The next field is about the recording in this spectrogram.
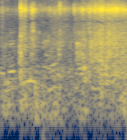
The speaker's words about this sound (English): So this is what it looks like when a school of piranhas starts going bananas and you're standing next to the water.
